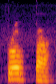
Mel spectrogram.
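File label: "proper", Nigerian Pidgin, female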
